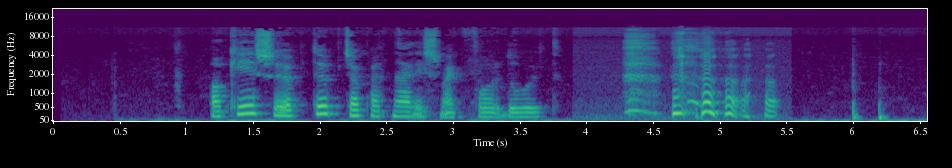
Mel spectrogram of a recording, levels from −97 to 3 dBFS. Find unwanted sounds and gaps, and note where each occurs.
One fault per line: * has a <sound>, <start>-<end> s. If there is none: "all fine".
* has a laugh, 4.3-5.5 s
